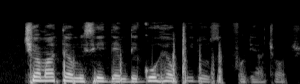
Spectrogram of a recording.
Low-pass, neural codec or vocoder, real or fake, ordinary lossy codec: 7.2 kHz; none; real; MP3, 48 kbps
